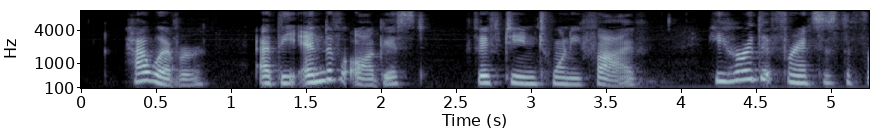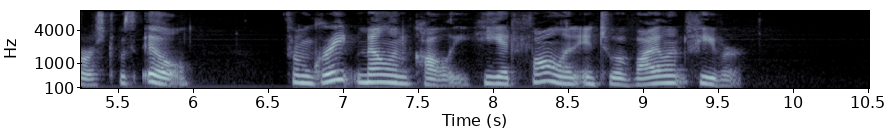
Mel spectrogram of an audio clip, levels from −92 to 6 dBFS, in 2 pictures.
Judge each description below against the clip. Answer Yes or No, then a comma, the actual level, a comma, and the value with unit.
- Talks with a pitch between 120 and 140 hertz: No, high, 215 Hz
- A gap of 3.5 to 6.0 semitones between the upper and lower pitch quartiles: Yes, average, 3.8 semitones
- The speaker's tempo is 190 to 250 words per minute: No, slow, 135 wpm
